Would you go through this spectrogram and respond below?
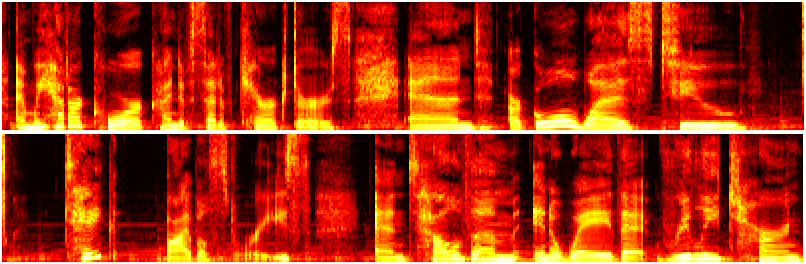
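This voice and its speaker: Lower-voiced earnest woman over soft music. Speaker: audio drama writer. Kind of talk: interview, explaining creative process. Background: faint music.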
